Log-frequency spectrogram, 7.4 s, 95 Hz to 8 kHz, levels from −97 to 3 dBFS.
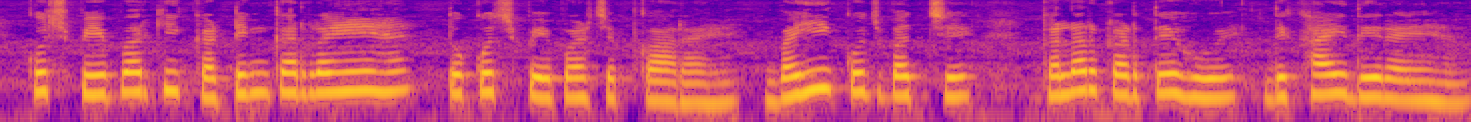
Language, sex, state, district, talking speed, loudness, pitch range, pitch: Hindi, female, Bihar, Bhagalpur, 185 wpm, -15 LUFS, 235-285 Hz, 260 Hz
